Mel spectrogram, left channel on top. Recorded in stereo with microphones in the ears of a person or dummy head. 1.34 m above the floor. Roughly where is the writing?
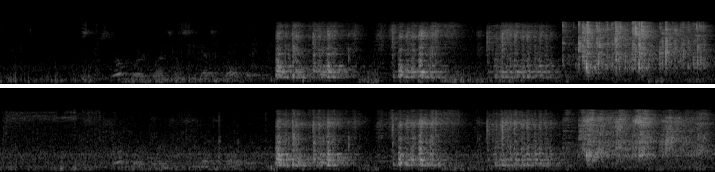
Centre.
